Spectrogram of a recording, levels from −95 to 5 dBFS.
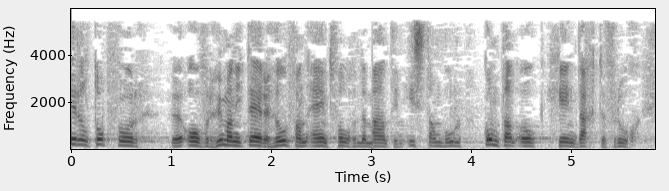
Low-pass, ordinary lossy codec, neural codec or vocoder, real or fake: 5.4 kHz; MP3, 48 kbps; none; real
